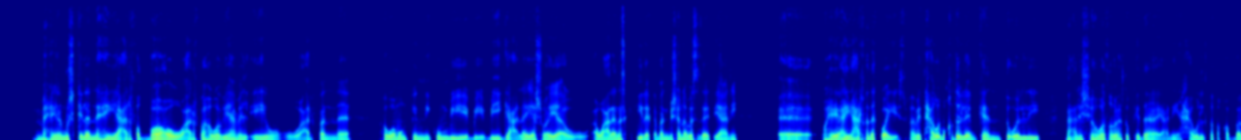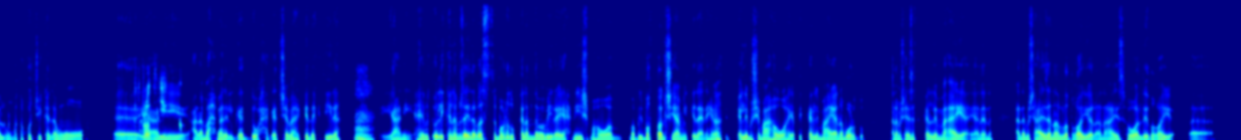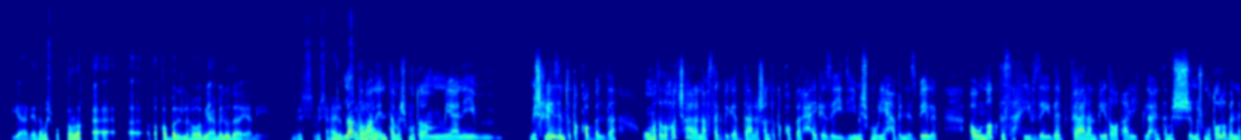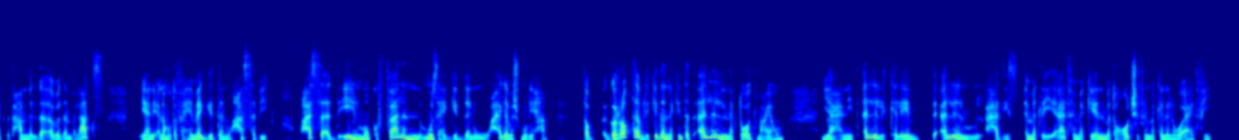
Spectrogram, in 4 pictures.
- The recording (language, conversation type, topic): Arabic, advice, إزاي أتعامل مع علاقة متوترة مع قريب بسبب انتقاداته المستمرة؟
- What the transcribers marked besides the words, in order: tapping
